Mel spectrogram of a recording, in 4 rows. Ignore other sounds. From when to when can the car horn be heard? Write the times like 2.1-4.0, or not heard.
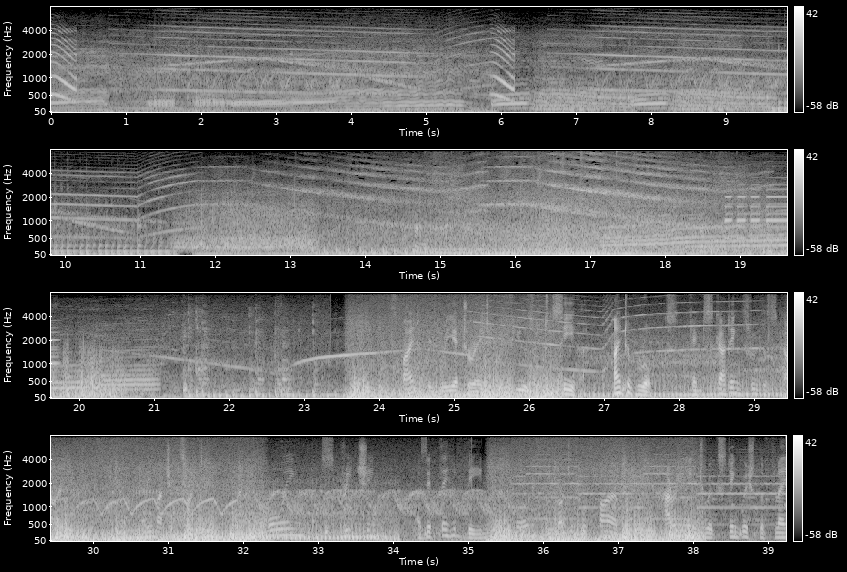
18.8-19.8.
